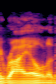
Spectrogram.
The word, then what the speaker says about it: Raiola: By the way, I am now saying Raiola, you know, based on your admonition. So I'm going to say Raiola. That's what you say it's supposed to be, how it's supposed to be pronounced.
